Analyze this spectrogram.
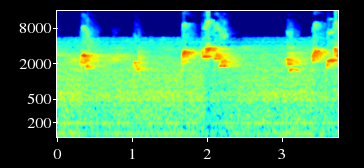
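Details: Singing red-whiskered bulbul, first-place winner at a Singapore competition, giving scattered short whistled chirps and quick rising notes separated by gaps, over hissy background noise.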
